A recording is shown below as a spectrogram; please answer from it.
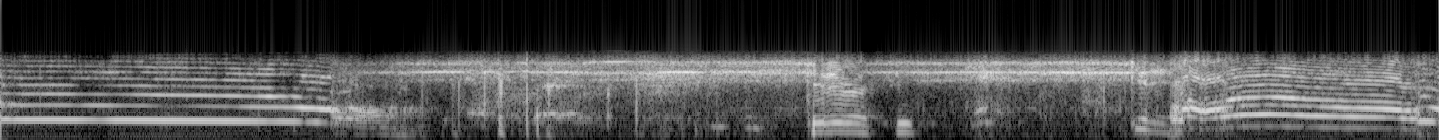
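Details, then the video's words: Domestic dog reacting to a toy helicopter: a steady held wail opens, then breaks into rough, wavering cries with a person's voice mixed in, before a rising, sliding howl at the close. "Barking at Toy Helicopter"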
